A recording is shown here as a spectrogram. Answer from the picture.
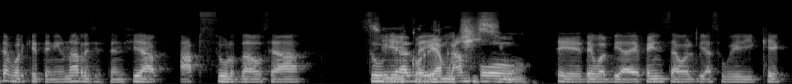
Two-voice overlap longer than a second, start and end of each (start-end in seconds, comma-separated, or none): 3.6-5.4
